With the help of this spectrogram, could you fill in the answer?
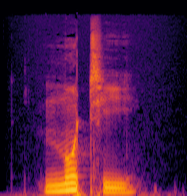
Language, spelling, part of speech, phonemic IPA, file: German, Mutti, noun / proper noun, /ˈmʊti/, De-Mutti.ogg
- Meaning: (noun) mom, mummy; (proper noun) a nickname for Angela Merkel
